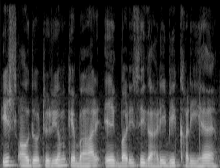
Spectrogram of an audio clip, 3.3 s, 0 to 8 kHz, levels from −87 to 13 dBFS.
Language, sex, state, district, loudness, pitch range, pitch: Hindi, male, Arunachal Pradesh, Lower Dibang Valley, -15 LUFS, 125-135 Hz, 130 Hz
